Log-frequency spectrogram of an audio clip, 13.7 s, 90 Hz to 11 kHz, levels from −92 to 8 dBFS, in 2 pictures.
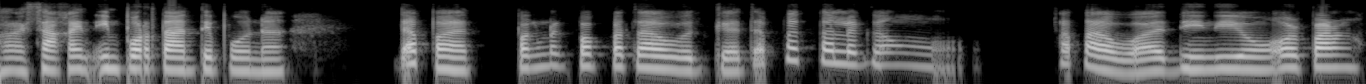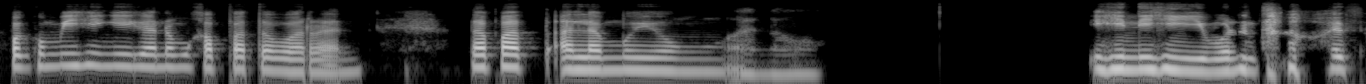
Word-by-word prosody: sa'kin 205 +2 +2
importante 215 -2 +4
po 200 -1 -2
na 190 0 -3 0.6
dapat 220 -8 +3 0.2
pag 230 +1 -1
nagpapatawad 245 -5 +1
ka 190 0 -2
dapat 355 - -3
talagang 275 -6 -3 0.5
patawad, 195 -5 +2
hindi 220 0 0
yung 210 -1 -1
or 235 +1 +2
parang 235 0 +4
'pag 240 0 -2
humihingi 255 0 -3
ka 245 -1 -1
ng 240 0 -6
kapatawaran 205 -5 -4 0.6
dapat 240 0 +5 0.2
alam 210 0 +2
mo 210 - -5
yung 195 -1 -8
ano 160 -1 -17 1.3
ihinihingi 210 -1 +1
mo 195 - 0
ng 210 -1 -4
tawad. 220 -2 -2
215 Hz, 125 wpm, -21 LUFS, 200-240 Hz, 1.3 s, dapat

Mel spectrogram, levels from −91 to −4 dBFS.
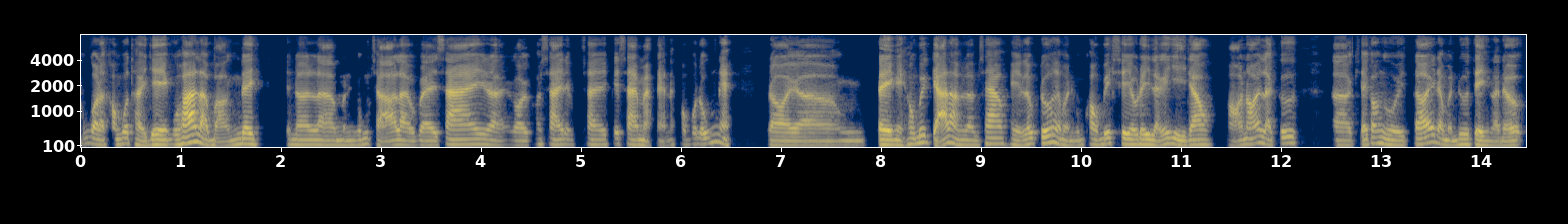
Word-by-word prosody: cũng, 155 - -15
gọi 140 - +2
là, 125 - 0
không 140 +1 -5
có 150 - -1
thời 130 -7 -1
gian, 125 +1 +2
quá 130 - +9
là - - +4
bận 115 +2 -4
đi, 140 0 +4 0.3
cho - - -12
nên 125 0 -1
là 115 -2 0
mình 115 0 -7
cũng 125 - -6
sợ 120 - +1
là 120 -2 +1
về 115 0 -1
size 130 +3 +3
rồi 125 -2 0
rồi 115 -1 -4
coi 135 - -11
size 130 -1 +1
đi - - -6 0.2
size 125 0 -1
cái 145 - -5
size 125 -2 +4
mặc 115 -4 -1
nè 105 - -4
nó 125 - -14
không 125 - -13
có - - -8
đúng 150 +8 -4
nè. 200 - 0 0.4
Rồi, 115 -1 0
ờ, 110 0 -2 0.4
tiền 125 -1 +7
thì 120 - -1
hông 145 +3 -5
biết 185 +1 -1
trả - - +7
làm 125 - +2
làm 120 -1 -4
sao, 150 +3 +2
thì 120 -3 -3
lúc 145 +4 -2
trước 165 +2 +3
thì - - -1
mình 115 -3 -5
cũng 115 +2 -10
không 135 -1 -3
biết 145 - -1
COD 135 -2 +2
là 125 - 0
cái 145 +3 -1
gì 120 -6 -1
đâu. 125 +1 +3 0.2
Họ 120 - -3
nói 140 +4 +1
là 165 - +1
cứ 160 +1 -4 0.3
ờ, 115 -1 -2
sẽ 125 - 0
có 160 +4 -2
người 120 -6 -2
tới 145 +7 +3
rồi 125 - -1
mình 115 -1 -3
đưa 135 0 -2
tiền 115 -4 +1
là 105 - -4
được, 115 +2 -1
125 Hz, 305 wpm, -24 LUFS, 115-140 Hz, 0.4 s, quá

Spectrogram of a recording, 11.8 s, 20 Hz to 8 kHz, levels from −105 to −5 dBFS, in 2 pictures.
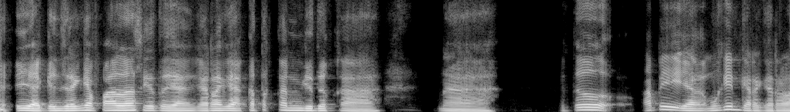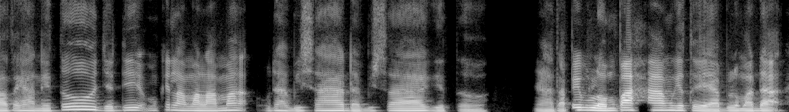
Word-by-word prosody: Iya 150 - +7
genjrengnya 145 +3 +4
fales 160 +1 +6
gitu 150 -1 -1
ya, - - +5
karena 135 +2 +3
enggak 145 -2 +2
ketekan 165 +2 -3
gitu 145 0 +2
Kak. 120 -4 -2 0.6
Nah 115 -2 -2 0.7
itu 125 +9 -7 0.5
tapi 220 - -5 0.2
ya - - +3
mungkin 160 +9 -1
gara-gara 125 -3 -2
latihan 130 0 -3
itu, 125 +10 -7 0.3
jadi 135 +5 -6 0.2
mungkin 155 +4 -12
lama-lama 140 +1 0 0.3
udah 135 0 -5
bisa 125 +4 -7 0.2
udah 115 -4 -3
bisa 125 +4 -8 0.3
gitu. 110 -2 -8 0.5
Nah, 105 -1 -5
tapi 115 +10 -4
belum 150 -4 +6
paham 170 -1 +4
gitu 160 -3 -2
ya, 110 - +2
belum 125 0 -1
ada 120 -2 +2
140 Hz, 170 wpm, -22 LUFS, 125-155 Hz, 0.7 s, Iya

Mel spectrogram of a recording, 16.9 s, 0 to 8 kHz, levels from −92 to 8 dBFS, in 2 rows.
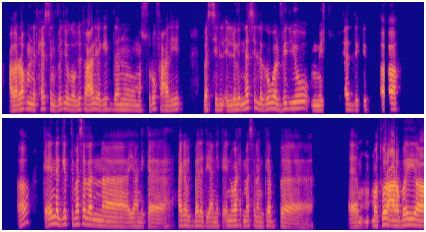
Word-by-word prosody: على 125 - +5
الرغم 155 +4 +4
إن 135 - -3
تحس 150 +2 -4
الفيديو 140 +3 -5
جودته 135 +3 -3
عالية 145 +1 +5
جدًا، 135 0 -5
ومصروف 130 +4 -8
عليه، 135 +4 -1 0.4
بس 130 +2 -2
ال 135 -1 -7
اله 130 +3 -3
الناس 175 +6 -2
اللي 150 -6 -4
جوّا 155 +4 +1
الفيديو 160 +5 -2
مش 125 0 -3 0.4
قد 135 -2 -2
كده. 125 +1 -13 0.4
آه، 150 -1 +6 0.8
آه. - - -1 0.2
كإنّك 180 0 +3
جبت 175 +2 -3
مثلًا 135 - +2
يعني 115 -1 -6
كحاجة 105 +7 -3
بالبلدي 125 -2 -4
يعني، 115 -1 -5
كإن 130 +3 -7
واحد 135 0 0
مثلًا 125 -3 -7
جاب 125 +1 -4 1.4
أمم، 110 0 -3
ماتور 130 +6 +6
عربية 140 +3 +8
135 Hz, 130 wpm, -23 LUFS, 125-150 Hz, 1.4 s, عربية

